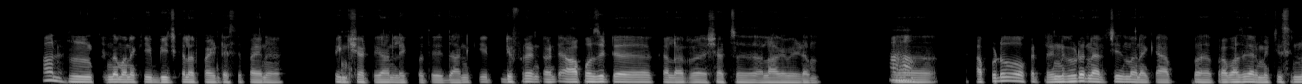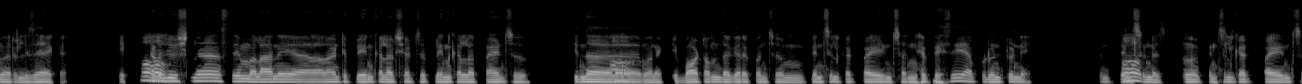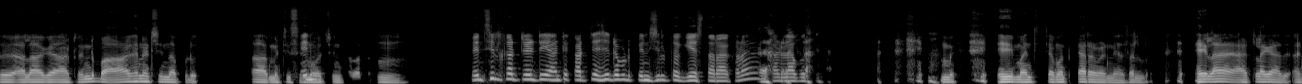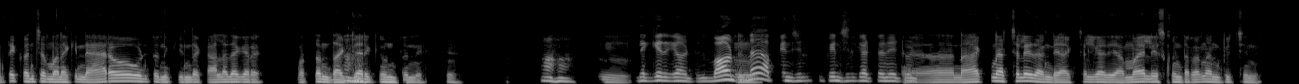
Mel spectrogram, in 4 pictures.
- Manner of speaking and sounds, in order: in English: "బీజ్ కలర్ ప్యాంట్"; in English: "పింక్ షర్ట్"; in English: "డిఫరెంట్"; in English: "షర్ట్స్"; in English: "రిలీజ్"; in English: "సేమ్"; in English: "ప్లెయిన్ కలర్ షర్ట్స్, ప్లెయిన్ కలర్"; in English: "బాటమ్"; in English: "పెన్సిల్ కట్ ప్యాంట్స్"; giggle; in English: "పెన్సిల్ కట్"; in English: "ట్రెండ్"; in English: "పెన్సిల్ కట్"; in English: "కట్"; laughing while speaking: "మి ఇది మంచి చమత్కారం అండి అసలు. ఇలా అట్లా కాదు"; in English: "నారో"; in English: "పెన్సిల్, పెన్సిల్ కట్"; in English: "యాక్చువల్‌గా"
- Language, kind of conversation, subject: Telugu, podcast, నీ స్టైల్‌కు ప్రధానంగా ఎవరు ప్రేరణ ఇస్తారు?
